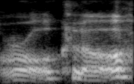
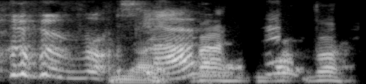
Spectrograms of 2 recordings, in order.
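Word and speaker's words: Wrocław: That's literally not roarclaw. Roslav. Yeah. Yeah. Yeah. Yeah. So, that's it. Yeah. The W is a V.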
